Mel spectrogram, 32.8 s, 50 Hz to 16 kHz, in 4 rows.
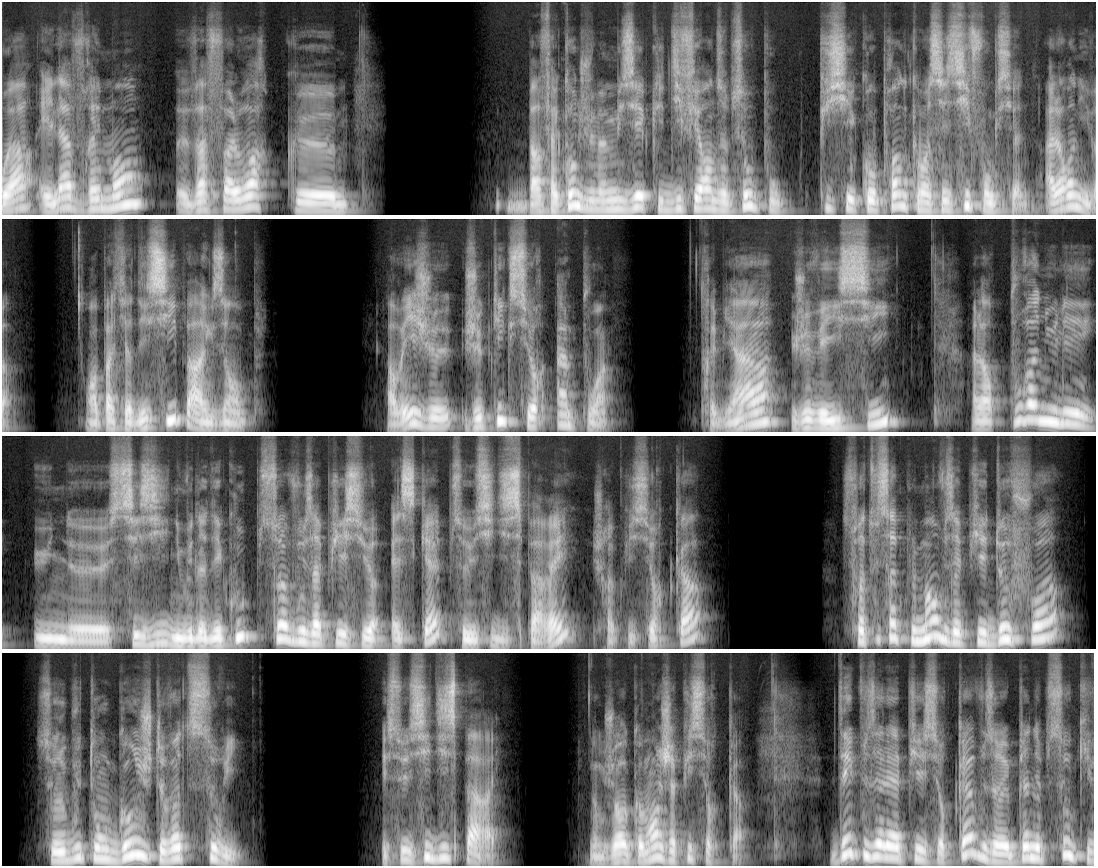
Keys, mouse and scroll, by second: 19.4 Escape, 20.9 Escape, 26.7 click, 29.3-32.8 middle drag, 29.3 k.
